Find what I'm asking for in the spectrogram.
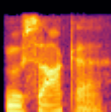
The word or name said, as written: moussaka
